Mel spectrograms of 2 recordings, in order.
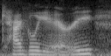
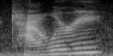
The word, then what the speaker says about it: Cagliari: boat we headed into what I thought was pronounced cagliari is actually pronounced calorie so my pronunciation was a little bit off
